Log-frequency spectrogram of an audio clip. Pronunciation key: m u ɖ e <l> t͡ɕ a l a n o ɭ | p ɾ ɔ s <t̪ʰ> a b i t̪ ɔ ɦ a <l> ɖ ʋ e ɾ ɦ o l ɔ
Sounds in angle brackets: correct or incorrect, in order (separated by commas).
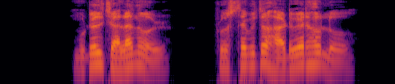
correct, incorrect, incorrect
